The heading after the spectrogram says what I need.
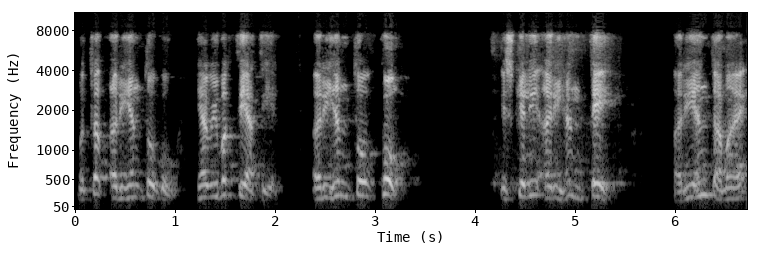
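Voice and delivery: ordinary delivery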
